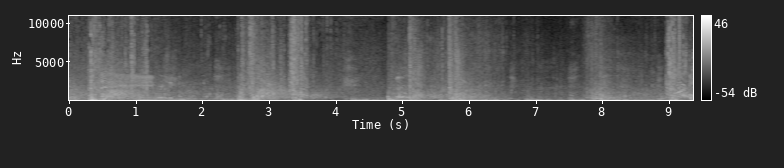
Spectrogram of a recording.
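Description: Gunfire in The Last of Us Part II video game, sharp irregular shots and bursts cracking close by amid scuffling movement, with a voice briefly speaking between shots.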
